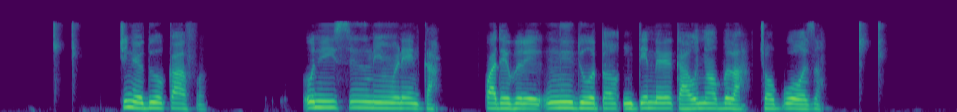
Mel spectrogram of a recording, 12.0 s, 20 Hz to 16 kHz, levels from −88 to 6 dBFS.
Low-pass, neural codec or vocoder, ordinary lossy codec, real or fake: 7.2 kHz; codec, 16 kHz, 1 kbps, X-Codec, HuBERT features, trained on balanced general audio; none; fake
